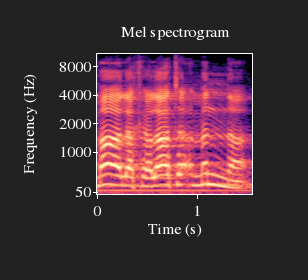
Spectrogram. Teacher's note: ولا تأمنا، تأمنا تقرأ على وجهين، إما الإدغام بلا إشمام ما لك لا تأمنا، أدغمت النون المضمومة مع النون المفتوحة فصارت مشددة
